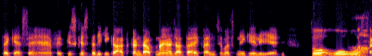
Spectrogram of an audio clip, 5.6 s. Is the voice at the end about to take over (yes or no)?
no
